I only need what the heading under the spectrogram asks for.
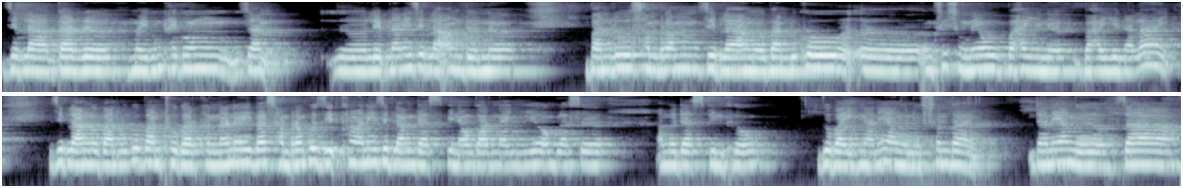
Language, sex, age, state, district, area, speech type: Bodo, female, 30-45, Assam, Chirang, rural, spontaneous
